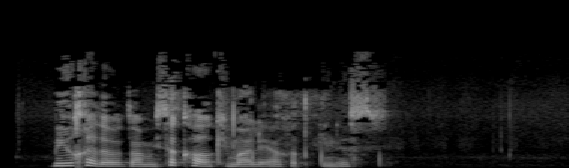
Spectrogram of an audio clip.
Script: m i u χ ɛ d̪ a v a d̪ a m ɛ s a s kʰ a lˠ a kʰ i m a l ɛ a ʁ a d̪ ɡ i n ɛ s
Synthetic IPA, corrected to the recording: m i u χ ɛ d̪ a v a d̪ a m i s a kʰ a lˠ a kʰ i m a l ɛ a ʁ a d̪ ɡ i n ɛ s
